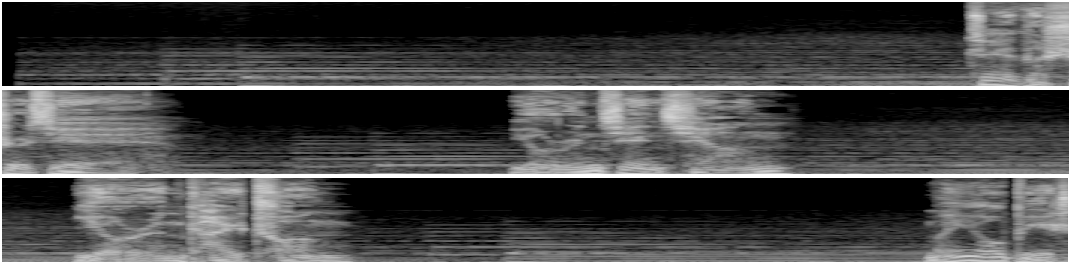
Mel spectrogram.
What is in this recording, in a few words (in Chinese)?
男 广告 旁白 走心 试音; 姿米之光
